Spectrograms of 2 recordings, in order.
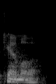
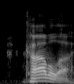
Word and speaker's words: Kamala: 52.6 to 44 45.5 it's camela oh sorry no it's oh yes I'm sorry it's Kamala Kamala you said camela it's it's Kamala I like to mispronounce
